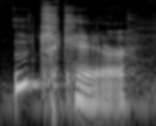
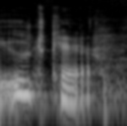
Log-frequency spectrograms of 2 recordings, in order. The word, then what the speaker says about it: uhtceare: It's spelled weirdly, too. U-H-T, not U-T-H, but U-H-T-C-E-A-R-E, Utcare.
